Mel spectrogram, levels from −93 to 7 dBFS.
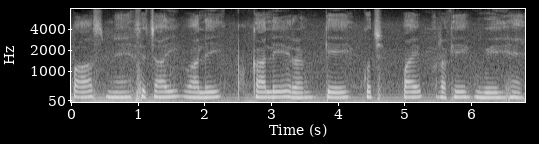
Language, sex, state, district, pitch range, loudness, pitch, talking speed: Hindi, male, Madhya Pradesh, Katni, 160-170 Hz, -16 LUFS, 170 Hz, 105 wpm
